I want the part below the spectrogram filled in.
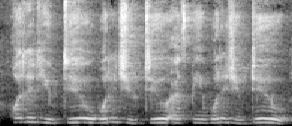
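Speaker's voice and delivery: soft, repeated worried question; imitated hushed alarm. Woman questions man after the call, hushed alarm. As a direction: ask it over and over under your breath.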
